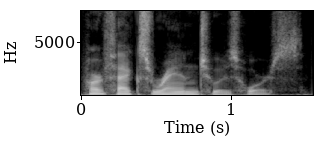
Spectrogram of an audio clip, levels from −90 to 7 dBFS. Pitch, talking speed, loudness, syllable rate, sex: 100 Hz, 195 wpm, -20 LUFS, 4.6 syllables/s, male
